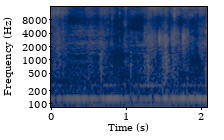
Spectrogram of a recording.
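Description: Faint footsteps on dry leaf litter and grass, a few scattered steps, over a steady low hum.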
